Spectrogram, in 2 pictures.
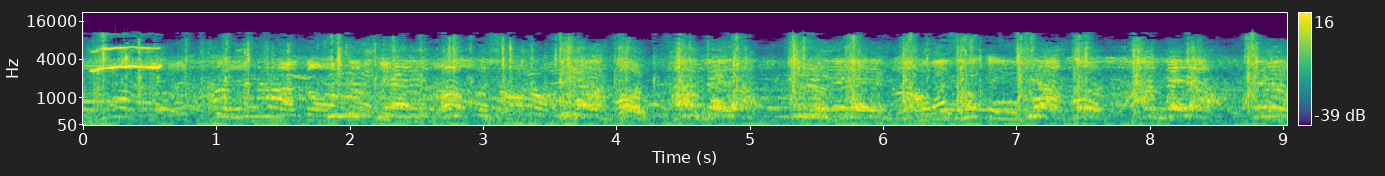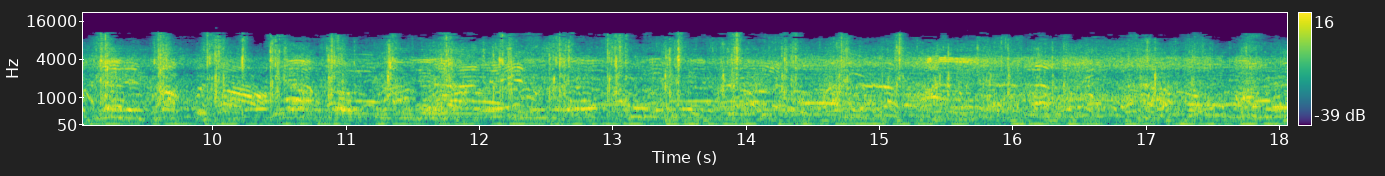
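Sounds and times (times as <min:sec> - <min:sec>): crowd shouting: 0:00.0 - 0:18.0
handclaps: 0:00.1 - 0:17.2.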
